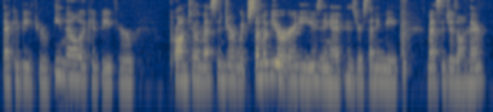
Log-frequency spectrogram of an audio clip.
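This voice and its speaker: A woman from South Texas, a college biology instructor, giving a relaxed, chatty online class orientation over a video call. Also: lowish voice, fairly quick, slight background noise. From Rio Grande Valley, South Texas. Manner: relaxed, chatty, many fillers.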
